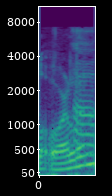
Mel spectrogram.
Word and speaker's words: Orland: Maxine Lapidus is live at Sterling's upstairs at Vitello's in Studio City with musical direction by American Idol's Michael Orland.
